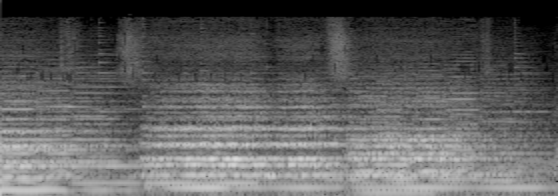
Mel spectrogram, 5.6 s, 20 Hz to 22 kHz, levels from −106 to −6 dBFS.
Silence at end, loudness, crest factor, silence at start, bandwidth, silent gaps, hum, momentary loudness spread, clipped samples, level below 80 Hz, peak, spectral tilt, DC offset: 0 s; -29 LUFS; 16 dB; 0 s; 16 kHz; none; none; 11 LU; under 0.1%; -48 dBFS; -12 dBFS; -6.5 dB/octave; under 0.1%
